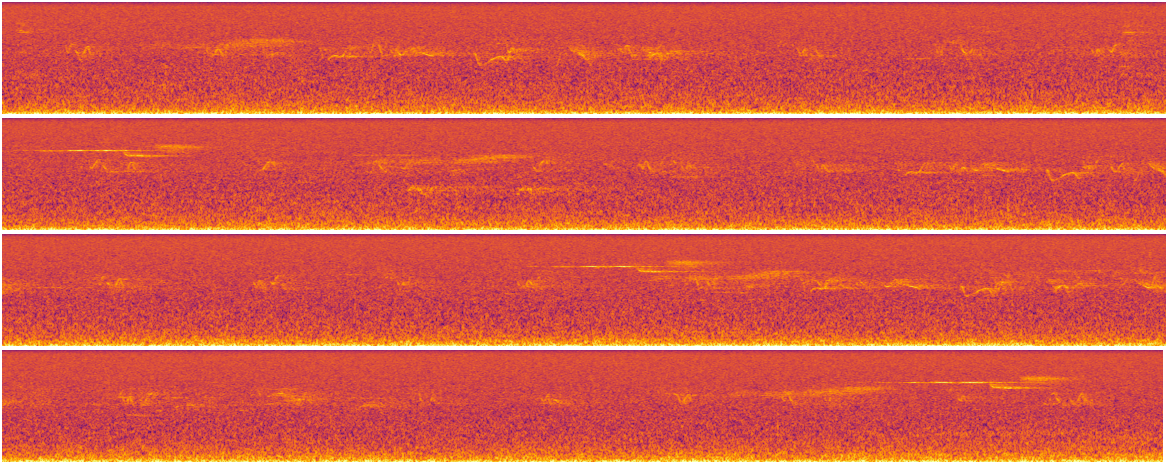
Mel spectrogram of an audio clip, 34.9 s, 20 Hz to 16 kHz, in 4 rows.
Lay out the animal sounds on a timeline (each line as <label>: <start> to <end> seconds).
Red-eyed Vireo (Vireo olivaceus): 0.0 to 34.9 seconds
Black-throated Blue Warbler (Setophaga caerulescens): 1.1 to 2.3 seconds
Scarlet Tanager (Piranga olivacea): 2.4 to 5.2 seconds
Black-throated Green Warbler (Setophaga virens): 8.6 to 10.5 seconds
Black-throated Blue Warbler (Setophaga caerulescens): 11.4 to 12.9 seconds
Scarlet Tanager (Piranga olivacea): 14.7 to 17.7 seconds
Black-throated Green Warbler (Setophaga virens): 21.3 to 23.0 seconds
Black-throated Blue Warbler (Setophaga caerulescens): 22.1 to 23.6 seconds
Scarlet Tanager (Piranga olivacea): 22.9 to 26.3 seconds
Black-throated Blue Warbler (Setophaga caerulescens): 31.4 to 33.0 seconds
Black-throated Green Warbler (Setophaga virens): 32.3 to 34.4 seconds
